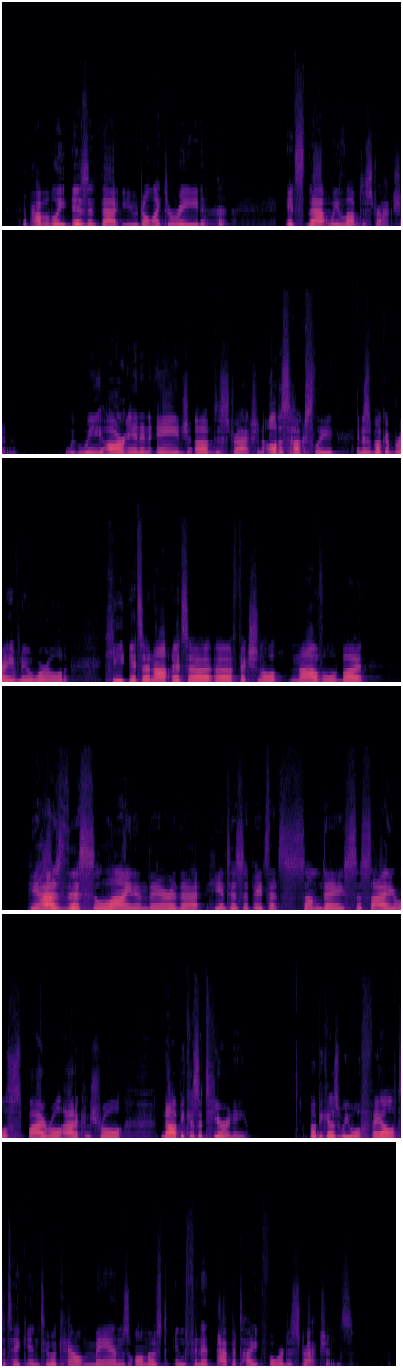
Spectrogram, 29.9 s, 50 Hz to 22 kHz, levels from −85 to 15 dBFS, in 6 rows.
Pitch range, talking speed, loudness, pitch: 125-145 Hz, 155 wpm, -36 LUFS, 130 Hz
